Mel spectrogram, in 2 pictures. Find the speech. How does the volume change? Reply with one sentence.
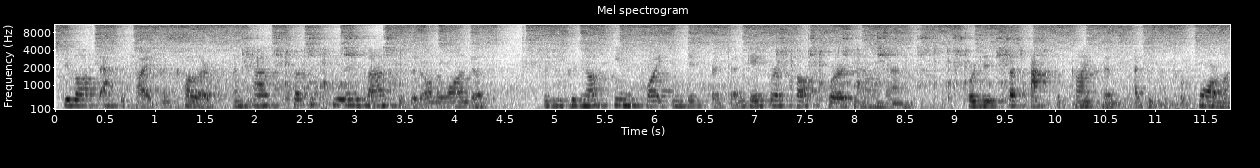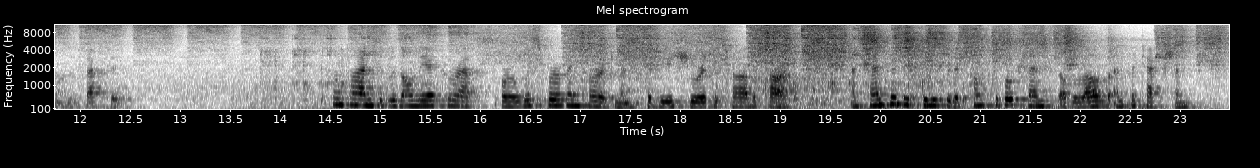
The loudness of the talking goes up.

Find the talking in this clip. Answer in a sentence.
You can hear the talking from 0.0 to 12.5 s and from 14.5 to 23.4 s.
